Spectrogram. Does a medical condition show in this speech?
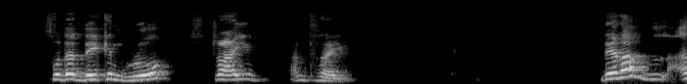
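Yes: cerebral palsy; from birth, four major surgeries.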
